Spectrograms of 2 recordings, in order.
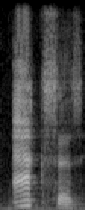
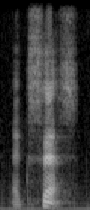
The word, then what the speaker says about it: access: Well, Indians emphasize the second syllable instead of the first. The a must be long in duration, so it should be access and not excess.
